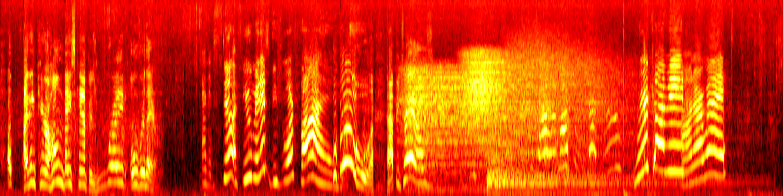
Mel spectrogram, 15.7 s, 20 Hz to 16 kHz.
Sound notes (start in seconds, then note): 7.8 gong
